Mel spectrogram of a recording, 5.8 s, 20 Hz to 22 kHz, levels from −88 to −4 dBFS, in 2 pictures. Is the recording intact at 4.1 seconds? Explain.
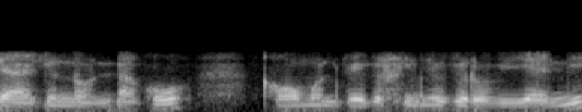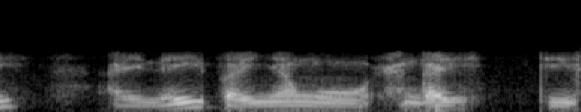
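No. At 4.1 s, as throughout, the speech carries GSM full-rate codec damage: a pulse-driven vocal-tract model, consistent with 13 kbps, gives a plainly buzzy, gravelly roughness. A spectrogram shows energy confined to roughly 250 Hz–3.7 kHz, with coarse, smeared harmonics.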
